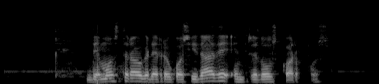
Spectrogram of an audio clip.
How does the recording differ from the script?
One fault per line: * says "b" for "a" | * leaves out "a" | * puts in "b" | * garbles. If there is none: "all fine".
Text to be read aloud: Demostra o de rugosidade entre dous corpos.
all fine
